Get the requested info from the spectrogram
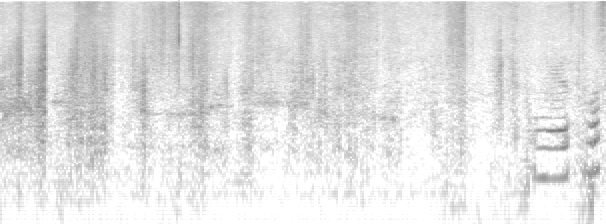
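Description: Faint rustling and handling noise with a few soft knocks, played backwards, and a short voice sound near the end.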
